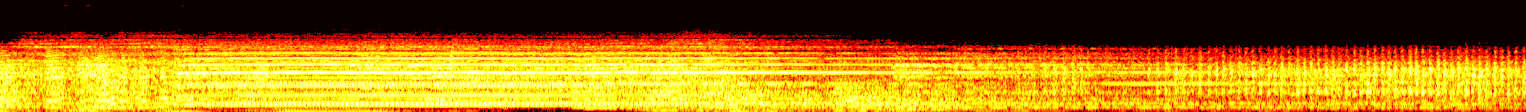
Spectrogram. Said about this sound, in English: I was slammed into an old Model T Ford, and off we went roaring through the back streets of Cairo.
